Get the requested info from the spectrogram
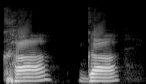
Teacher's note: और ख ग इनका है कंठ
